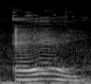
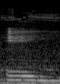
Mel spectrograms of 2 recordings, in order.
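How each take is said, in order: First: The first vowel is open, with the mouth wider. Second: The first vowel is closed, with the mouth narrower. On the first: "eu sei que ele é aberto" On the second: "se fosse fechado seria"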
